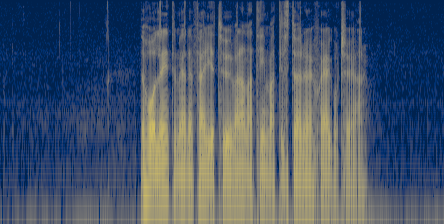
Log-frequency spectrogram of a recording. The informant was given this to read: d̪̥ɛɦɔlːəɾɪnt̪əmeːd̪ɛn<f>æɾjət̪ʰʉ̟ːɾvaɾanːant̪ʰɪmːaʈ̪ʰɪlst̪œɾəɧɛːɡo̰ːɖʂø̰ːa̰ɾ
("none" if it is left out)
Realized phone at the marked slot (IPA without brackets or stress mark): f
